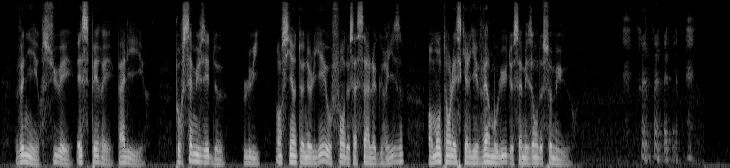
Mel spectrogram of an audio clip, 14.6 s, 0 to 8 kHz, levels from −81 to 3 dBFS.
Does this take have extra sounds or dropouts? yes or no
yes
